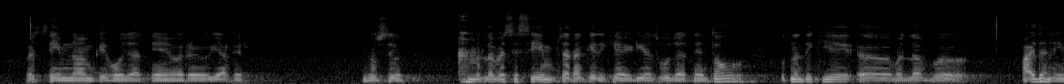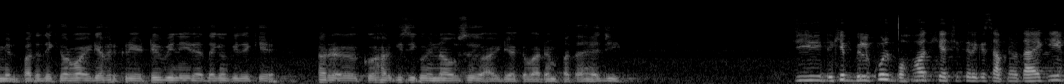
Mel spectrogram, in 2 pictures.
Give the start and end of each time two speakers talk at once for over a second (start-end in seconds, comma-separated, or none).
none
